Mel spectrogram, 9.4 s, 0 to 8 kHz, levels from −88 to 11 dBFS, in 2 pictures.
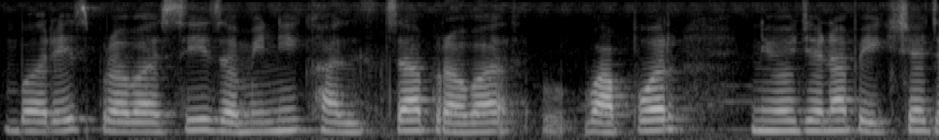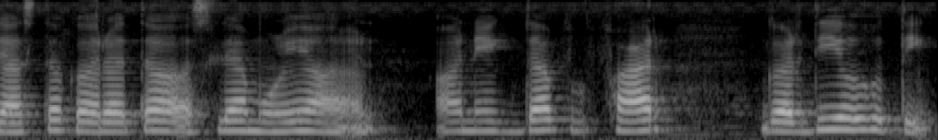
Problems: none marked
